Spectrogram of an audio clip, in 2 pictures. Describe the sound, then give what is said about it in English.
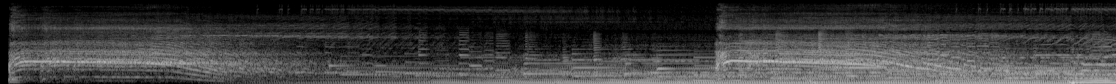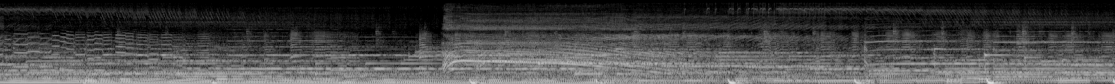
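At the start of a music track, anguished, drawn-out screams erupt several times, each sliding downward in pitch, over a dense musical bed of saxophone flourishes and plucked guitar that plays steadily throughout. “The track begins with an agonizing scream. Beneath the screams, we hear saxophone flourishes”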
